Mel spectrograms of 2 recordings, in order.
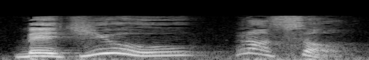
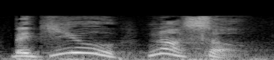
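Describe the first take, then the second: First: "you" stressed, slow, set apart; slow, careful literal rendering, stress on "you"; emphatic literal reading. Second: Said in the usual way. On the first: Shown as a demonstration. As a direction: pronounce "But you not so" slowly, leaning on "you". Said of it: "the Greek reads". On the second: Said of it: "That's where it comes".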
